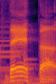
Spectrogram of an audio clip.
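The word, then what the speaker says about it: データ: Yes, data on the de, on the first syllable, and also should be for selecto.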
